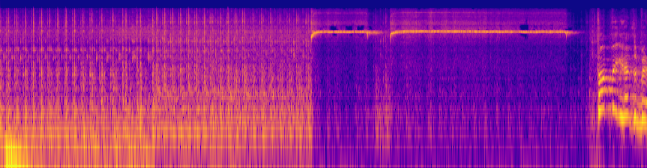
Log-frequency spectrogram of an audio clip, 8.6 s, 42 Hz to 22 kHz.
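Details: Old small model steam engine, not run in about 20 years, under pressure: quick irregular chuffing, then a steady high whistle for a few seconds over soft hiss; normal running.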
